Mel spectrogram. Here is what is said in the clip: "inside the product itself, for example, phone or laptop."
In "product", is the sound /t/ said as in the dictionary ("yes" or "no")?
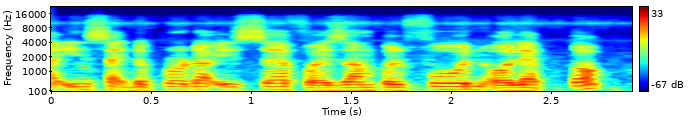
no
